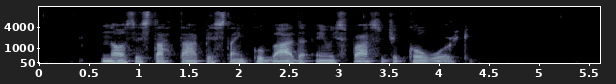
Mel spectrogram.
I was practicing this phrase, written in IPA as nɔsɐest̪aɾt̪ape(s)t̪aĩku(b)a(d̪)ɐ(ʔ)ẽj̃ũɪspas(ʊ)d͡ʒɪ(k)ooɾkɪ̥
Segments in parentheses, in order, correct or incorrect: correct, correct, correct, correct, correct, correct

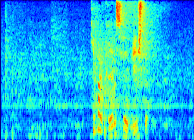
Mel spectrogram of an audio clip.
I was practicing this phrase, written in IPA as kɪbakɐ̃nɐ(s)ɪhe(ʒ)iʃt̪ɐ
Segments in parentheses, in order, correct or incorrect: correct, incorrect

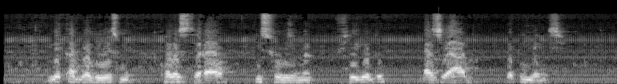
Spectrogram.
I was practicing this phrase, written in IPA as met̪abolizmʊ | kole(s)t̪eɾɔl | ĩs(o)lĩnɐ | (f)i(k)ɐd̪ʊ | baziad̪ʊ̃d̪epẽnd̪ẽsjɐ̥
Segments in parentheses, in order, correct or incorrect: correct, incorrect, correct, incorrect

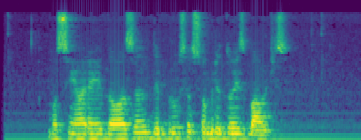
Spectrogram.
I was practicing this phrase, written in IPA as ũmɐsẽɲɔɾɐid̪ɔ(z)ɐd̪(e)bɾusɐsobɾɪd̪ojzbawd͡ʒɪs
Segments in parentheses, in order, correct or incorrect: correct, correct

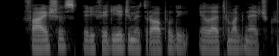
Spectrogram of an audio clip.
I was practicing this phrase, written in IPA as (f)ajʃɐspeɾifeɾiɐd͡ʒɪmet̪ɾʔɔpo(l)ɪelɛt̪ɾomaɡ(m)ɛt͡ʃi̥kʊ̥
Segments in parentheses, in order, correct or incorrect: correct, correct, incorrect

